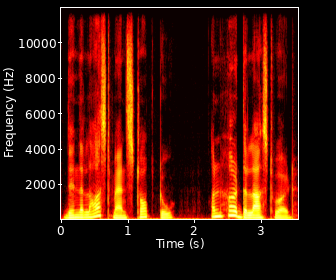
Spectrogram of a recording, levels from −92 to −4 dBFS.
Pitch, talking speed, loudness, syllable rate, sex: 145 Hz, 185 wpm, -17 LUFS, 4.3 syllables/s, male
